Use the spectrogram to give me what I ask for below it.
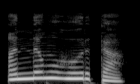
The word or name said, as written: ಅನ್ನಮುಹೂರ್ತ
